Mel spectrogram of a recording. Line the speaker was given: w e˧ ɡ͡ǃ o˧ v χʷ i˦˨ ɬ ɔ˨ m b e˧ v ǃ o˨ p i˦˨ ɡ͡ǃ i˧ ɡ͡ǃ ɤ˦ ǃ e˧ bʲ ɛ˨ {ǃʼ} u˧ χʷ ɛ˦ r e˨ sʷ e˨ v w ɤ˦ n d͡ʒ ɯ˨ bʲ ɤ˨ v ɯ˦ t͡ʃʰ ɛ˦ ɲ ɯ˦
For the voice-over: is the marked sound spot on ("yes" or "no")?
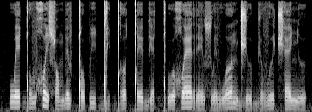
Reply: yes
